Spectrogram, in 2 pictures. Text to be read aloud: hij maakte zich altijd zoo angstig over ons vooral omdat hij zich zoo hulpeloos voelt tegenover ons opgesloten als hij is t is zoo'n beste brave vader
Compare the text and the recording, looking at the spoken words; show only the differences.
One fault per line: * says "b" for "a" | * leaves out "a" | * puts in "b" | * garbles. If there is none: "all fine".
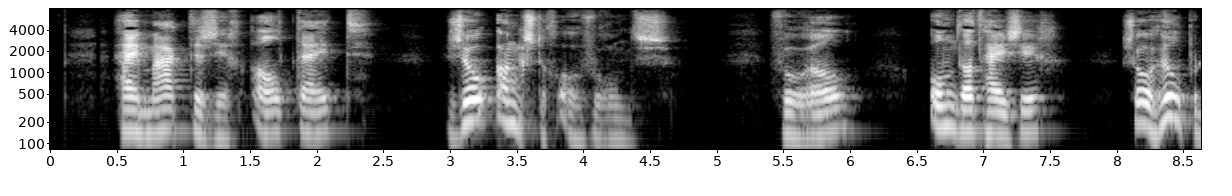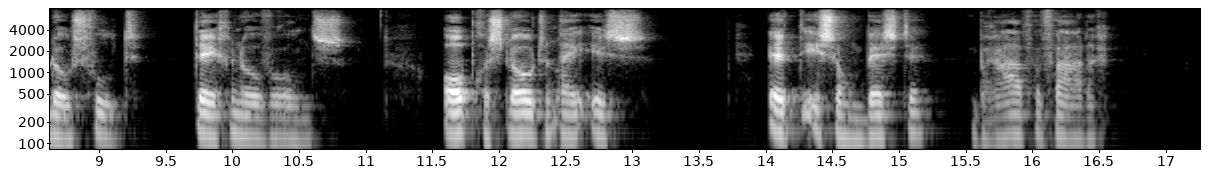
* leaves out "als"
